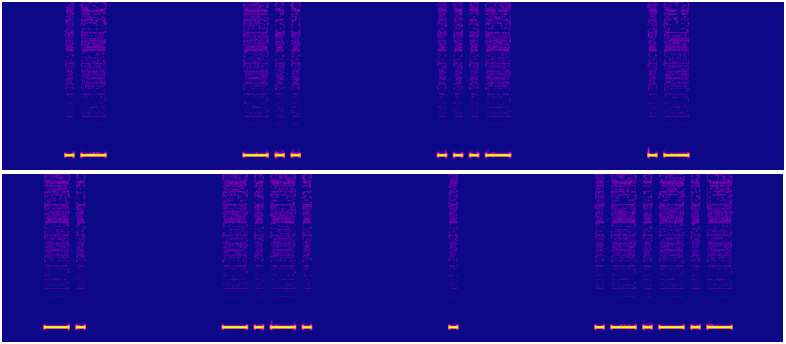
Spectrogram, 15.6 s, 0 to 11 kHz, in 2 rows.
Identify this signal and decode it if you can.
Morse code, heard as a keyed tone, about 15 wpm, spaced as for 5 wpm, 1000 Hz. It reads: ADVANCE.
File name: qotdfiles / 5wpm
